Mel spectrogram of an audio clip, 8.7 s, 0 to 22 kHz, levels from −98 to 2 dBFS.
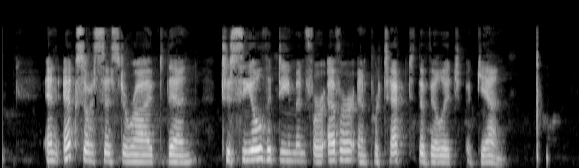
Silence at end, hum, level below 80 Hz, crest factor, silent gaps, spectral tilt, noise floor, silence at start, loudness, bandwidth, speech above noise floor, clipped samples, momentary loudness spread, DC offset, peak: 0.45 s; none; -68 dBFS; 20 dB; none; -3.5 dB/octave; -56 dBFS; 0.7 s; -19 LUFS; 11.5 kHz; 36 dB; under 0.1%; 13 LU; under 0.1%; 0 dBFS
